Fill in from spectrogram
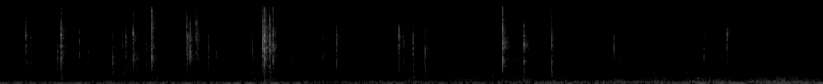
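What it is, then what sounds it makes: Plastic-wrapped paper ream. Long nails and fingertips tap and rub the crinkly thin plastic wrap on a solid ream of printer paper lying flat. About eighteen sharp, bright, dry ticks and crackles come at an irregular, unhurried pace, each stopping almost at once over a faint low hum.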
